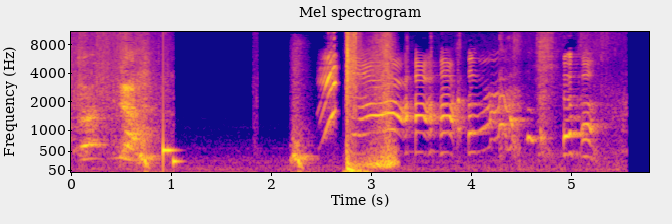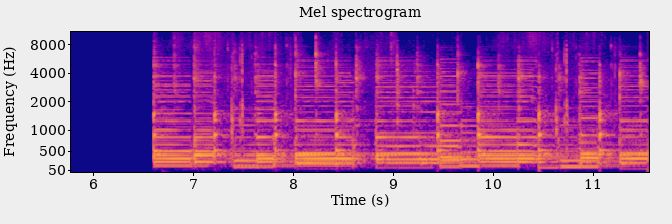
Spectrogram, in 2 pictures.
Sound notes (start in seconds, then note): 0.2 groans; 0.9 button beeps; 2.3 thumps against floor; 6.6 playful music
